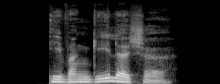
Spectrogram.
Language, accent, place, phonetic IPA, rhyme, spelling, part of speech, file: German, Germany, Berlin, [evaŋˈɡeːlɪʃə], -eːlɪʃə, evangelische, adjective, De-evangelische.ogg
- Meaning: inflection of evangelisch: 1. strong/mixed nominative/accusative feminine singular 2. strong nominative/accusative plural 3. weak nominative all-gender singular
